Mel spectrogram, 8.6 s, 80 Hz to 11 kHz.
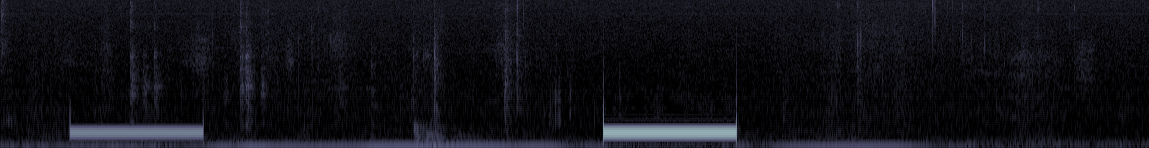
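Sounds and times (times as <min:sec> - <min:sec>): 
constant low hum: 0:00.3 - 0:07.7
telephone ringback tone as a call is placed: 0:00.6 - 0:01.6, 0:04.5 - 0:05.6.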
